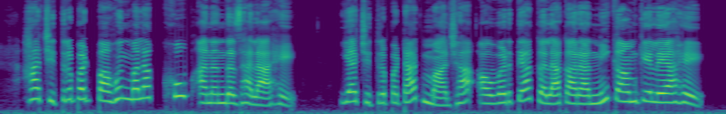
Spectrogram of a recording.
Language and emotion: Marathi, happy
